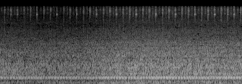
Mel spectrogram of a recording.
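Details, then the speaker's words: 2011 Ford Edge at idle: steady hum with a slight uneven lope. Intermittent cylinder 6 misfire; compression is good (150) and the injector pulse test points to the vehicle's computer (PCM) as the cause. "tiene el problema con cilindro número 6 y en un fallo a veces lo coge a veces se le va lo agarra"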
